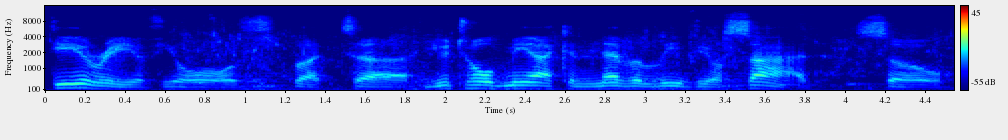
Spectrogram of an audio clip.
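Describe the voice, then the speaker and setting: A man's voice: on the low side, a little mellow, close to an everyday voice. A man playing a dutiful, hesitant bodyguard in an improvised radio soap. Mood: earnest, hesitant. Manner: halting.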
